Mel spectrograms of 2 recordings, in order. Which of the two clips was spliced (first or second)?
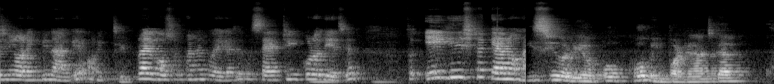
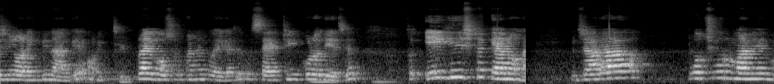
second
